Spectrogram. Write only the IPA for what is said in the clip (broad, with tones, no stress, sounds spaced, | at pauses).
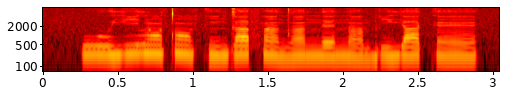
w u˧ j i˦ l ɔ̃˦ t ɔ̃˦˨ k ĩ˨˦ ɡ a˦ f ã˦˨ d ã˧ n ɛ˧ n ã˨ b i˧ j a˦ k ɛ̃˧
